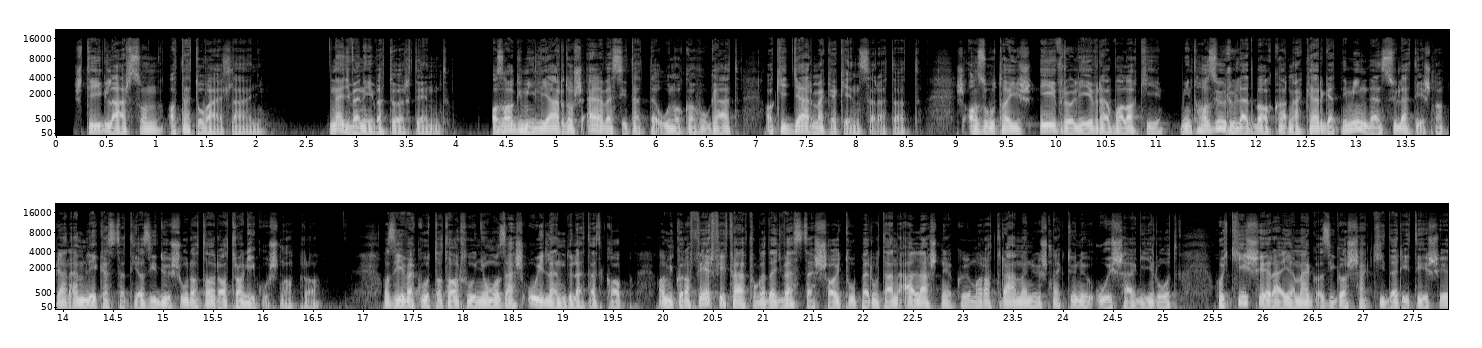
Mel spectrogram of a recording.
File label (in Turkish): Macarca Erkek; macarca seslendirme; erkek sesler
